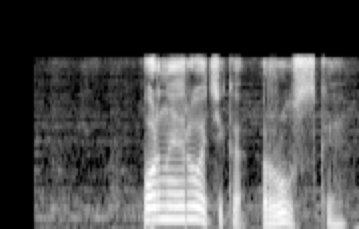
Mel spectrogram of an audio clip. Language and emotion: Russian, positive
